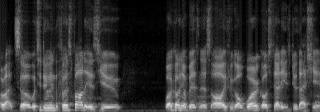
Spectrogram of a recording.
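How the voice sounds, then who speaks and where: Speaking with a British accent, a man talks at a fairly high pitch. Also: fairly even intonation, moderate pace. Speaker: comedic self-help video creator. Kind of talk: comedic advice monologue. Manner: casual, joking.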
